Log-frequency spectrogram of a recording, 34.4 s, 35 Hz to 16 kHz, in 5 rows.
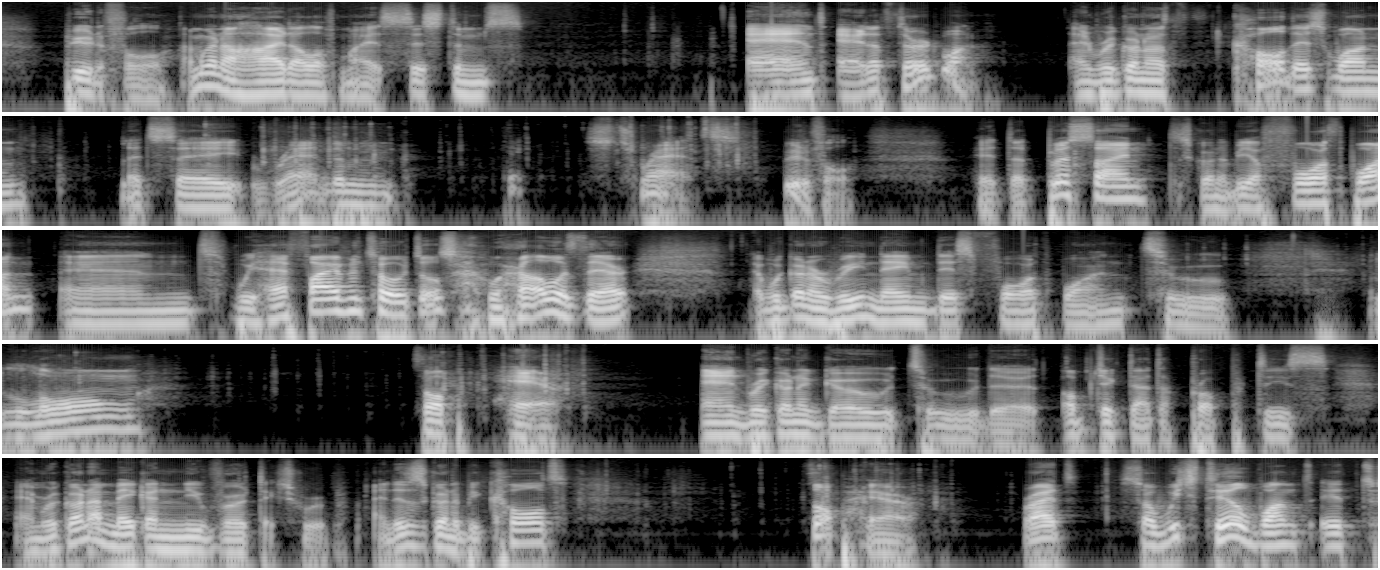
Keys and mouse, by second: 1.0-3.2 drag, 5.5-19.7 drag, 5.5-28.7 middle drag, 19.9-26.0 drag, 28.6 click, 29.6 right click.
